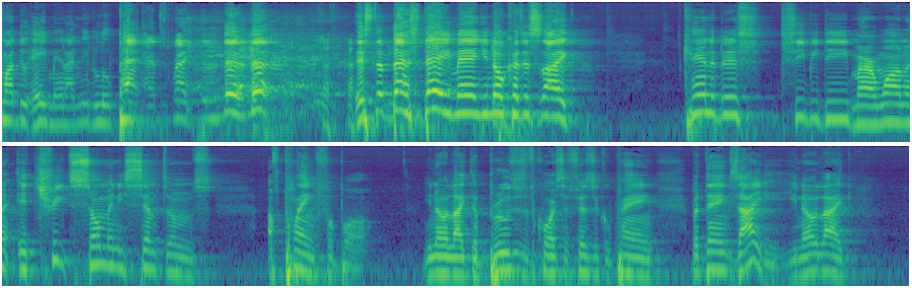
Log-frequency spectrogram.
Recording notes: at The Outside Game 2019 in New York City September 5, 2019.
